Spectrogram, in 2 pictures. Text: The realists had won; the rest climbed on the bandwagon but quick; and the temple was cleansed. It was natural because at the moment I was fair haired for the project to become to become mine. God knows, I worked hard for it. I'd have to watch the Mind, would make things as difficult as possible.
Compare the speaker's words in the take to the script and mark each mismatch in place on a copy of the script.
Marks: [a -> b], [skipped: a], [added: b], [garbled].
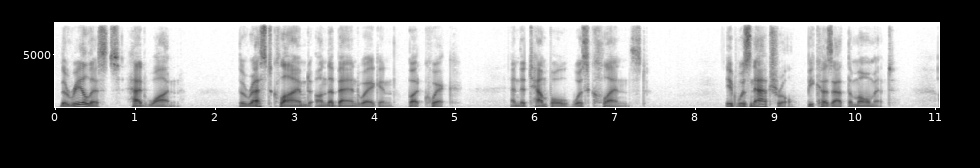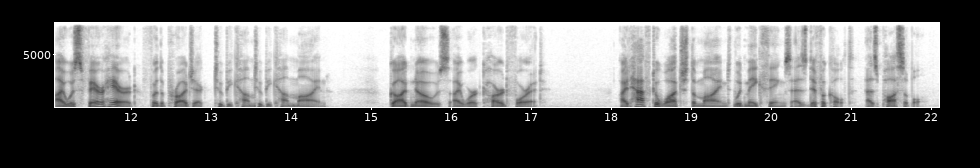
The realists had won; the rest climbed on the bandwagon but quick; and the temple was cleansed. It was natural because at the moment I was fair haired for the project to become to become mine. God knows, I worked hard for it. I'd have to watch the Mind, would make things as difficult as possible.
